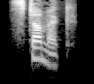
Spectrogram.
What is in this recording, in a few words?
"stomach", voice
